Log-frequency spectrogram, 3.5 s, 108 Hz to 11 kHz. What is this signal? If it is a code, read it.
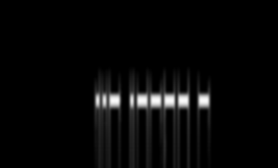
Morse code, heard as a keyed tone, about 28 wpm, 690 Hz. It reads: U1T
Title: Three Challenging Letter-Number Combinations 28wpm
